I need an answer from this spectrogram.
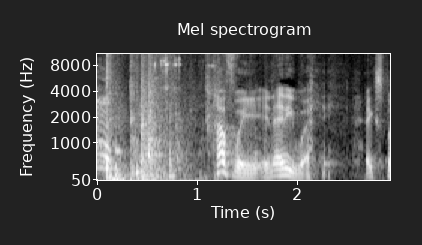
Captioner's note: clattering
